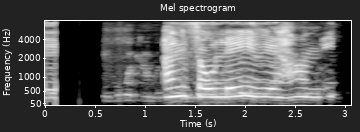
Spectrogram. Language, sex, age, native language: Icelandic, male, 9, Icelandic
